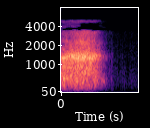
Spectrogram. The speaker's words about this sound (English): And breathe out forcefully to stabilize it within yourself until the energy goes back down from the hollow tube into the base of the spine. Breathe out from the spiritual eye and then goes out.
